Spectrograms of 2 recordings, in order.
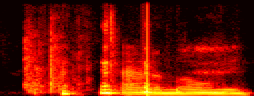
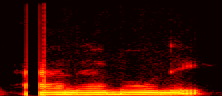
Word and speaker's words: Anemone: Anemone. Anemone. Yeah. I think I said it like that, Joyce, but thank you for the phonetic 4 syllables. Anemone.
